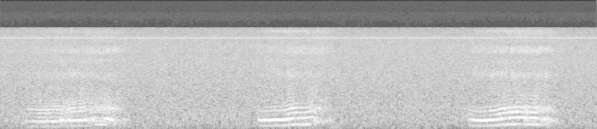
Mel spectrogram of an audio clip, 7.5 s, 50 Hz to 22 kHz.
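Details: A pet snoring asleep after a long day at Boiçucanga: three regular snoring breaths with a tonal, purring rasp, about 23 a minute, heard as a cat snoring.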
